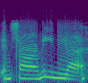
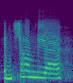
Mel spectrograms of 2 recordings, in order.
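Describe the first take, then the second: First: An extra vowel follows the 'som' syllable. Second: No extra vowel follows the 'som' syllable. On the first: The speaker calls it wrong. "a slight extra vowel sound after the som" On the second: The speaker calls it right. "insomnia instead of"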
